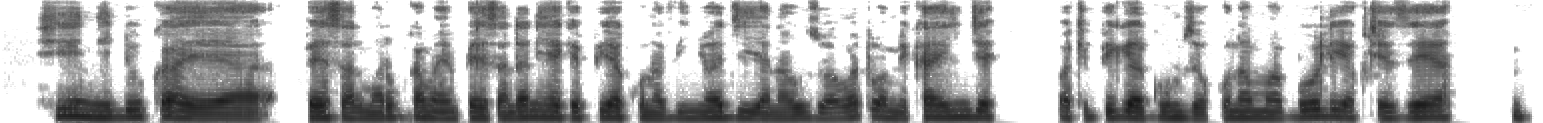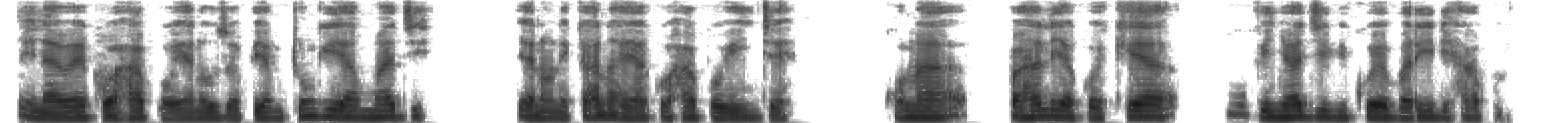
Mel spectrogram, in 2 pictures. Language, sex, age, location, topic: Swahili, male, 36-49, Wajir, finance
